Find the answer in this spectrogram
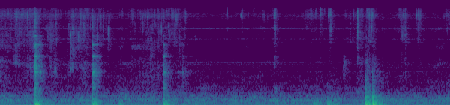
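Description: Plastic scoop working a raw ground-beef mixture out of a glass bowl and into a bell pepper: a few soft, scattered knocks and scrapes, the loudest a double knock about five seconds in.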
